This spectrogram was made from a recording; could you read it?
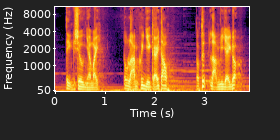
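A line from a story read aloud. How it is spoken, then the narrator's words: Shouting. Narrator (Vietnamese): Lão Tuất quát lên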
